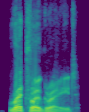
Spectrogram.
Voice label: "retrograde", British

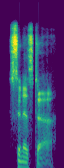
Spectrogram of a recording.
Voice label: "sinister", British

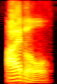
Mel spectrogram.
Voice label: "idle", American

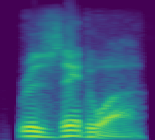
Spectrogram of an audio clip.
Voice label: "residua", American

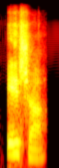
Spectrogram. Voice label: "ESA", Indian

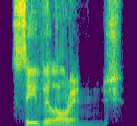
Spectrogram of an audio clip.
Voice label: "Seville orange", British

